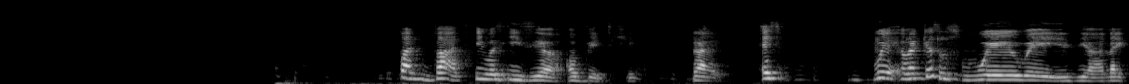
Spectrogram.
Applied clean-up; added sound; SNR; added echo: neural mask model DeepFilterNet 3.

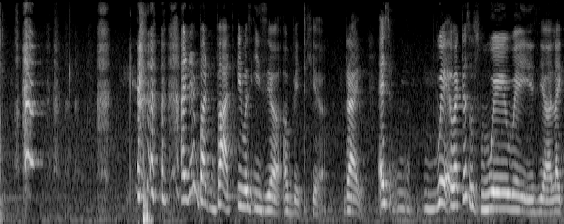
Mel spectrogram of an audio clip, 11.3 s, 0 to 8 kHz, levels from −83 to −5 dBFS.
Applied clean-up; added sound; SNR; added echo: none; none; none; none.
